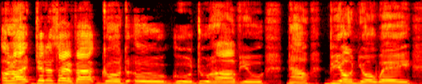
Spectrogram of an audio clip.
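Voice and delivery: brisk put-on host dismissal; affected character voice, dismissing the guests; Mister Manager. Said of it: "his voice sounds a little different".

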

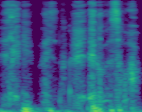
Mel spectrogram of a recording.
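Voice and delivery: whispered, embarrassed admission; sheepish whisper. Real, not acted. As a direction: barely get the words out. Embarrassed admission while laughing.

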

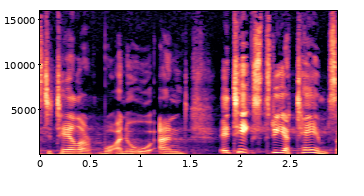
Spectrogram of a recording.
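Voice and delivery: normal talking voice

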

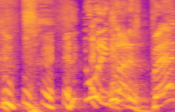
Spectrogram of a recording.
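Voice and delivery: slow, laughing through the line; laughing quote. Retold or imitated. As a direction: giggle out the movie quote. Quoting the movie line laughing.

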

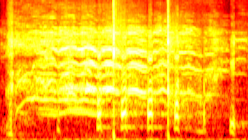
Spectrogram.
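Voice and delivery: loud high burst of laughter. Real, not acted. Laughing hard at his own punchline, loud. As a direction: crack up loudly.

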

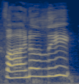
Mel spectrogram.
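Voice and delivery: high, drawn-out sigh of relief; slow, high teasing finally; mock rapture. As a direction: stretch it like a prayer answered. Teasing mock swoon about Mike.

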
